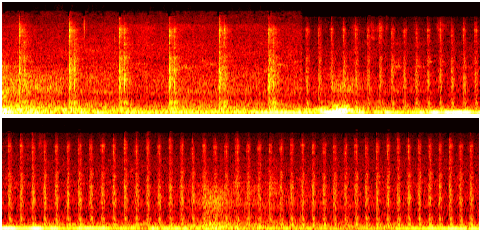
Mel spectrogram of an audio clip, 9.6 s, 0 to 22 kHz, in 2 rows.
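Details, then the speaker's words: Diesel heater priming cycle on the bench, pulse pump alone drawing about 0.25 to 0.5 A: fast, even ticking from the dosing pump near full rate with no combustion, normal priming. "And that pump cycle, that pump is now pretty much full speed doing its priming."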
